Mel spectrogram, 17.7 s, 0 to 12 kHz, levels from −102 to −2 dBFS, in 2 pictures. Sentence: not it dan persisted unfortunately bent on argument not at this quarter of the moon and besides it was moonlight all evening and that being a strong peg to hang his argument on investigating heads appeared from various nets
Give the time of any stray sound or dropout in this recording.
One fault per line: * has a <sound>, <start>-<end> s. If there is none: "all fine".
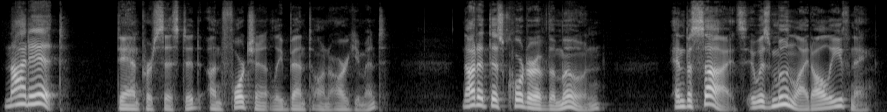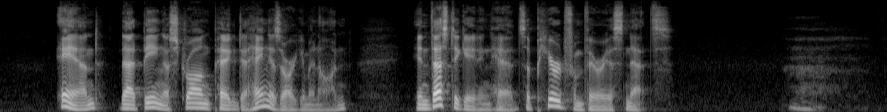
* has a sigh, 16.7-17.6 s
